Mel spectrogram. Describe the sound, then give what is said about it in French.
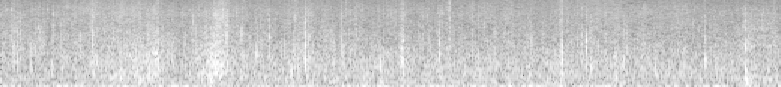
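Ice cracking under the weight of snow: faint, irregular ticks and brittle snaps scattered over a steady soft hiss, quiet, with no voices. “Écoute, on entend, le, on entend le bout de la glace qui craque. Je pense que c'est sous le poids de la neige.”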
